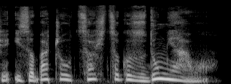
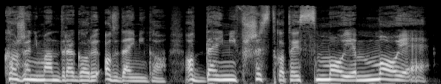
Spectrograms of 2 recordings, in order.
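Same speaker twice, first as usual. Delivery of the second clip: much louder, grasping, possessive demand; furious greedy scream; 8 dB louder than usual. A narrator's reading. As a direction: scream moje like a madman. Attacker screams for the mandrake root. (wściekły, chciwy krzyk, dużo głośniej)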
